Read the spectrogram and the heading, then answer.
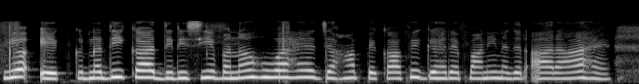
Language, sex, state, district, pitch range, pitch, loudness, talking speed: Hindi, female, Jharkhand, Garhwa, 275-315 Hz, 285 Hz, -14 LUFS, 160 wpm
